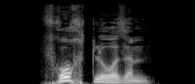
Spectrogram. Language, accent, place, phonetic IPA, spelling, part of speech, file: German, Germany, Berlin, [ˈfʁʊxtˌloːzm̩], fruchtlosem, adjective, De-fruchtlosem.ogg
- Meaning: strong dative masculine/neuter singular of fruchtlos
